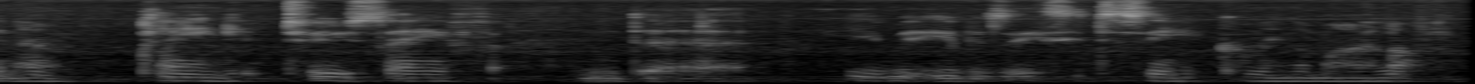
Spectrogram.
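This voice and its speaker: A man speaks softly. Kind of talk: ASMR film review talk. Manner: soft-spoken; relaxed, simple.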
